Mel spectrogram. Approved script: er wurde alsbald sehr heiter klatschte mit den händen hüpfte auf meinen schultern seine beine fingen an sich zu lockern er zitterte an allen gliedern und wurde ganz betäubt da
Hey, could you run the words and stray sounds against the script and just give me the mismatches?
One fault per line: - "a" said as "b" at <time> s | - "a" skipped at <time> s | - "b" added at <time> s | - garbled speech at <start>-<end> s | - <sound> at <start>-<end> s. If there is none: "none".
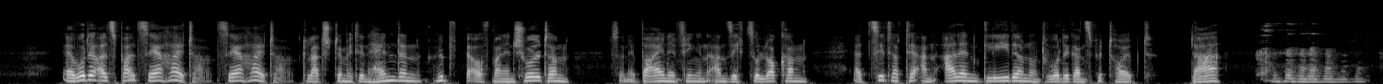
- "sehr heiter" added at 2.2 s
- dropout at 4.6-4.7 s
- laugh at 12.5-13.7 s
